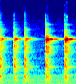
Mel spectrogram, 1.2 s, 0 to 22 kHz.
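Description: A microphonic preamp valve in a Marshall JCM2000 TSL amp is tapped several times, and each tap comes through the amp as a bright, high metallic ping around 3.2 kHz over a steady high whine. This valve is the faulty one causing the problem, and swapping it for a JJ valve gets rid of the noise.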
